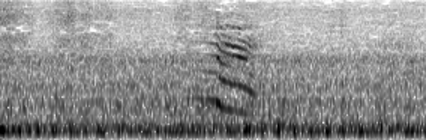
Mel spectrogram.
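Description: An electric fan running on low, a steady faint whir, with one short high-pitched cry falling in pitch about a second in.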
